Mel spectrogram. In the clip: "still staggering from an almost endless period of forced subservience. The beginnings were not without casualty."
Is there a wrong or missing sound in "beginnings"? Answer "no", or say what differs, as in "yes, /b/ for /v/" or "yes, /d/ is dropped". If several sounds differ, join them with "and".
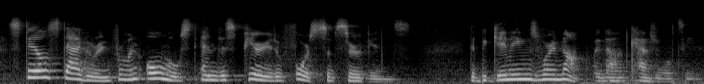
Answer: no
